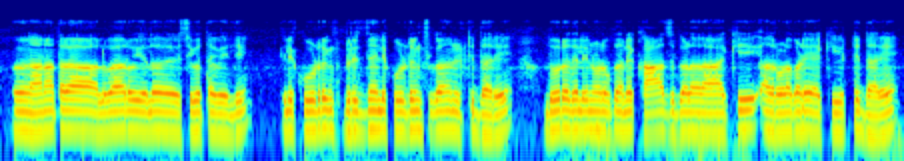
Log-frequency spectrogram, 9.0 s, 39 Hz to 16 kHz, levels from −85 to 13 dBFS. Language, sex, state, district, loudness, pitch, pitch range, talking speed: Kannada, male, Karnataka, Koppal, -16 LUFS, 125 Hz, 120-125 Hz, 135 wpm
